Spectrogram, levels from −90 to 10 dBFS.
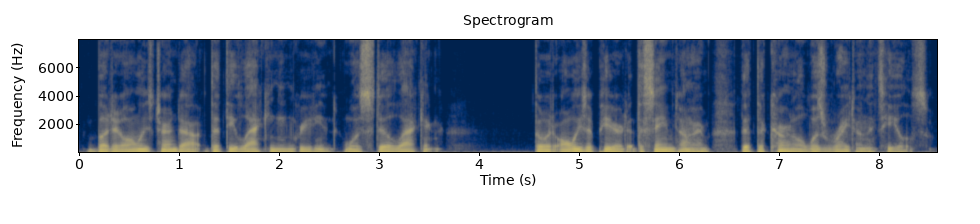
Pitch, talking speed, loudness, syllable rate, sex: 95 Hz, 190 wpm, -18 LUFS, 5.5 syllables/s, male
